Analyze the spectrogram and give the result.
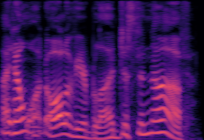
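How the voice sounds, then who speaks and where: A man's voice: high voice, very animated, a little fast, creaky, a bit bright, no echo, voice pushed up, full character voice. A man voicing a needy, hissing leech creature that pleads in a whiny way. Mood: pleading.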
